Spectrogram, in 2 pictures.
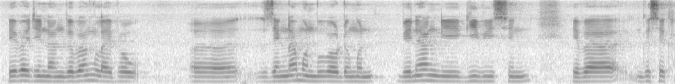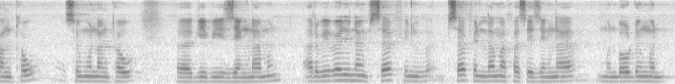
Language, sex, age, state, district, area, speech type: Bodo, male, 18-30, Assam, Kokrajhar, rural, spontaneous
